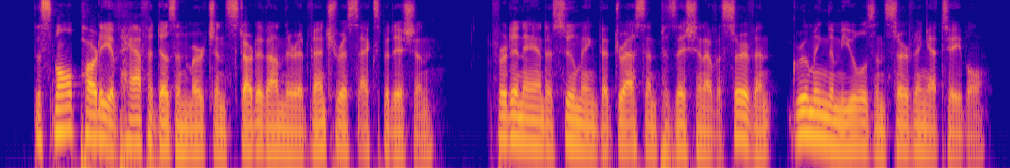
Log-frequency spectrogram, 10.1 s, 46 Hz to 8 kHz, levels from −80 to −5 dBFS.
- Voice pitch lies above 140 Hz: No, very low, 90 Hz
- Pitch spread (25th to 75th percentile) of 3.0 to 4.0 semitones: No, average, 4.4 semitones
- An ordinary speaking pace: Yes, average, 170 wpm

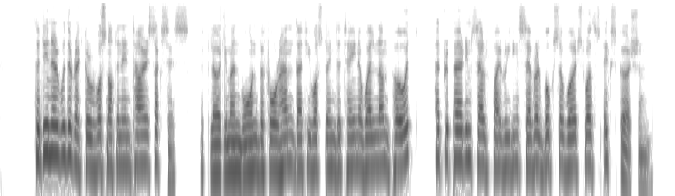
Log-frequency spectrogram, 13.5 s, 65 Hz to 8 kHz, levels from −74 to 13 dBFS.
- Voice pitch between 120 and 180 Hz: Yes, low, 135 Hz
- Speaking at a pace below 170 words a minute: Yes, average, 145 wpm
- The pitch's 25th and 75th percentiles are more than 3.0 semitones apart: No, narrow, 2.4 semitones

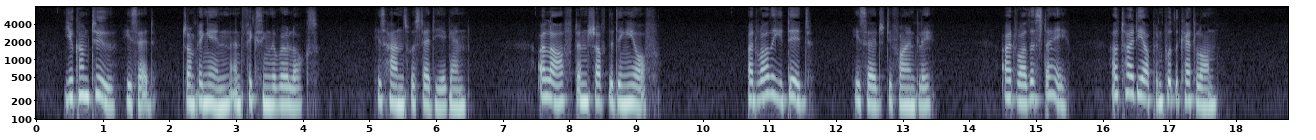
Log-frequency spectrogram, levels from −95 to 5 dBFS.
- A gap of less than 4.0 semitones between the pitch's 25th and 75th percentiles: Yes, average, 3.4 semitones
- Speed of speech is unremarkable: No, slow, 130 wpm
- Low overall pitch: No, high, 190 Hz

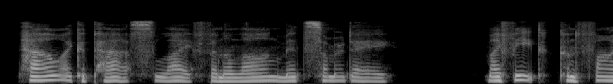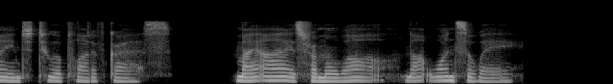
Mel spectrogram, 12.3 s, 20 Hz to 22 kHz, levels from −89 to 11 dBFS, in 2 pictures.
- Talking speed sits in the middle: No, slow, 125 wpm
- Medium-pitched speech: Yes, medium, 180 Hz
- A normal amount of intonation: No, narrow, 1.8 semitones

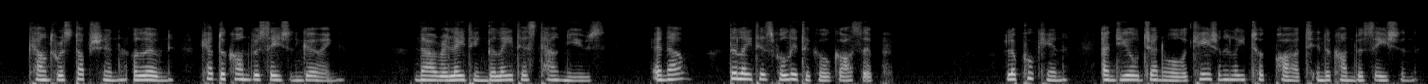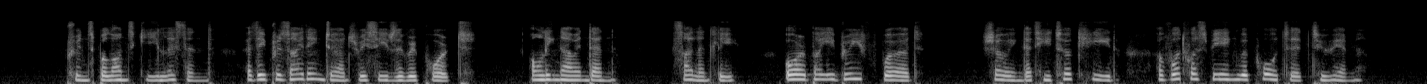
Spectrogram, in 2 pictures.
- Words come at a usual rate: No, slow, 130 wpm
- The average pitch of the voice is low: No, high, 205 Hz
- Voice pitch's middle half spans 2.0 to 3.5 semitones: Yes, average, 2.7 semitones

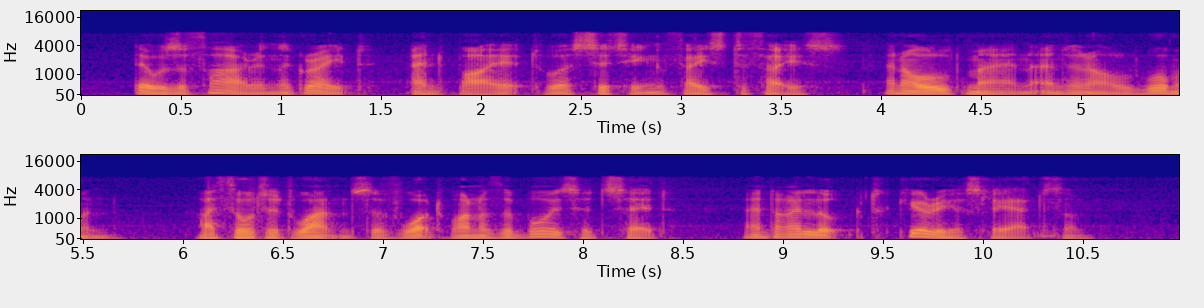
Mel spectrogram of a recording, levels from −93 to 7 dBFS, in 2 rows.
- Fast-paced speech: Yes, fast, 220 wpm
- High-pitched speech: No, very low, 85 Hz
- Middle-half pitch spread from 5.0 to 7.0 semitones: Yes, wide, 5.5 semitones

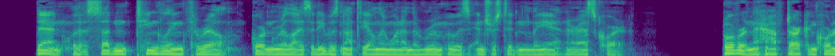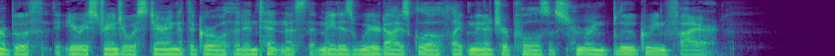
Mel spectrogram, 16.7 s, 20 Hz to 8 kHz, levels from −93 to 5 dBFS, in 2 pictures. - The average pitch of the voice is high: No, very low, 90 Hz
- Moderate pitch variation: No, narrow, 2.1 semitones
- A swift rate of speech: Yes, fast, 210 wpm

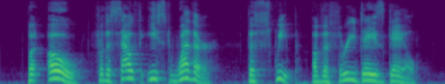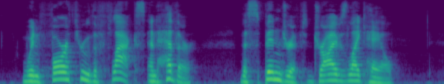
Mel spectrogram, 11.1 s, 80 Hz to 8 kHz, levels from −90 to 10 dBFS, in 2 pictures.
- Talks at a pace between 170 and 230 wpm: No, average, 140 wpm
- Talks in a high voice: No, medium, 160 Hz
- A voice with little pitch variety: No, wide, 5.6 semitones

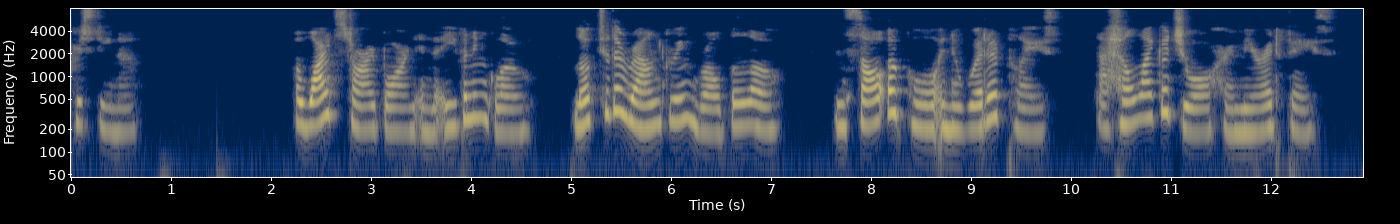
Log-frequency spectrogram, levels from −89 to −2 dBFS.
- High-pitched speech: Yes, high, 215 Hz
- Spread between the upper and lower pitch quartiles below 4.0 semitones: No, average, 4.5 semitones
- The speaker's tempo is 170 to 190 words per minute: No, average, 155 wpm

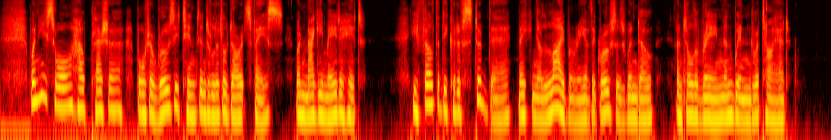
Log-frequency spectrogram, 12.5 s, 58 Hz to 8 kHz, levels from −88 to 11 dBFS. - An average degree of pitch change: Yes, average, 3.7 semitones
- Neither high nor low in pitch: Yes, medium, 145 Hz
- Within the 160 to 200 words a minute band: Yes, average, 190 wpm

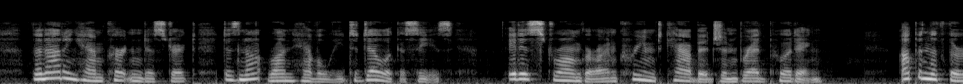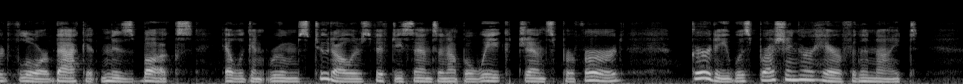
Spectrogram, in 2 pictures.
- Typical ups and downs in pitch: No, wide, 5.8 semitones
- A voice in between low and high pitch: Yes, medium, 150 Hz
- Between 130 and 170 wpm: Yes, average, 140 wpm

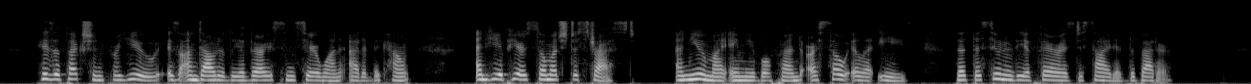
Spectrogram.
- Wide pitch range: No, average, 3.2 semitones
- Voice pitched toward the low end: No, high, 195 Hz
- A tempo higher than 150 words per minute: Yes, average, 175 wpm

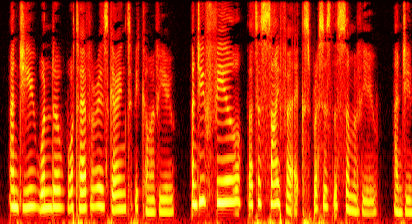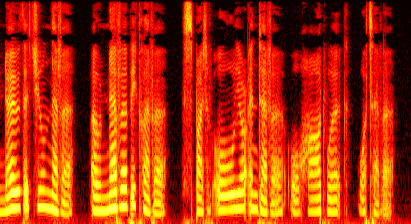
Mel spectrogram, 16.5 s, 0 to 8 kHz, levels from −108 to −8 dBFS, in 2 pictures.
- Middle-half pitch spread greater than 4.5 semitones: Yes, average, 5.3 semitones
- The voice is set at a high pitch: Yes, high, 205 Hz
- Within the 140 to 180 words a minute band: Yes, average, 150 wpm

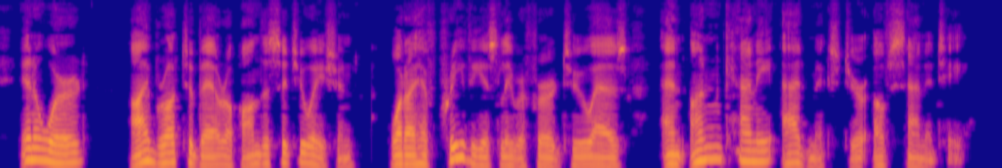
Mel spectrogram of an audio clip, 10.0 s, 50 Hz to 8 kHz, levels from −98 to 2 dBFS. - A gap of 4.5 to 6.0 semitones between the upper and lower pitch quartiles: Yes, average, 5.1 semitones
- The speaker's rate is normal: No, slow, 130 wpm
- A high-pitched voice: No, low, 110 Hz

